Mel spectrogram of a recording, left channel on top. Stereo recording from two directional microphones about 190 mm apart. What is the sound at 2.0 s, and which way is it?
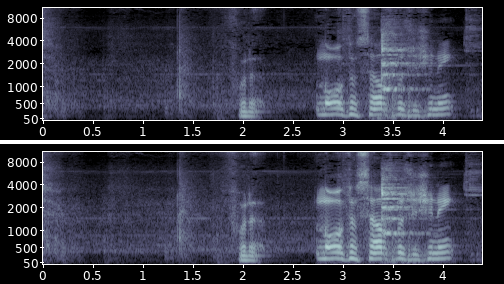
Speech, centre (ahead or behind).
